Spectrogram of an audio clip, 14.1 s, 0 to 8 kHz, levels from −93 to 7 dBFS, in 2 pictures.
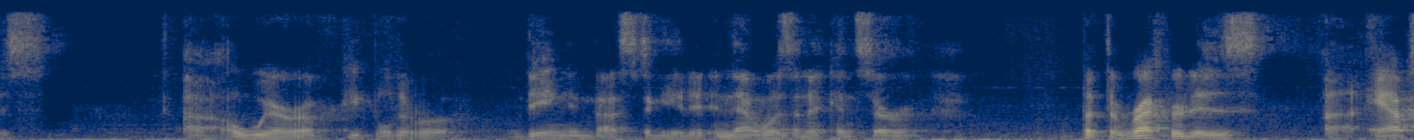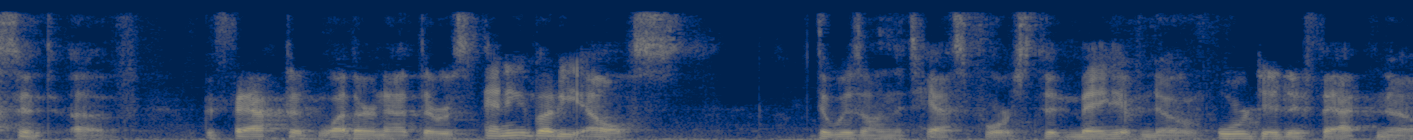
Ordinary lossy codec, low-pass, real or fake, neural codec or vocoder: MP3, 64 kbps; 7.2 kHz; fake; codec, 16 kHz, 1.1 kbps, Voila-Tokenizer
